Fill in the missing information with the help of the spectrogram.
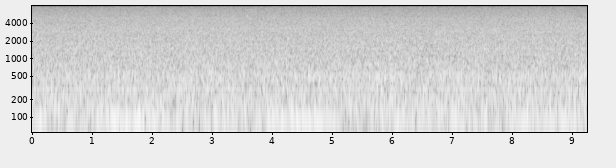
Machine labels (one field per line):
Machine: fan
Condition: normal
